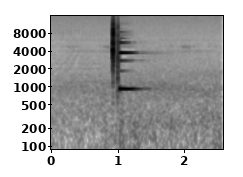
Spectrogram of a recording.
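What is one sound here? A short electronic notification chime rings once.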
